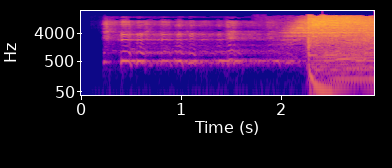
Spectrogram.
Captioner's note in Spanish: Risas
